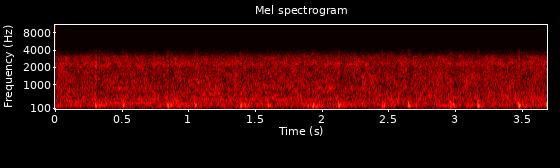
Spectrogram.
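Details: Rapid, regular, soft thumping pulses at roughly 140 per minute over a steady hum, heard during Leopold examination, fetal back on the right, lower right quadrant; counted in 5-second intervals; normal fetal heart sounds.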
